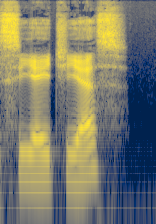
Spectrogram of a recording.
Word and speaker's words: kolache: He ate 44 cherry kalash. Kalash, is that how you pronounce it? Kolaches. – Oh, those kolache. That's kolaches.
